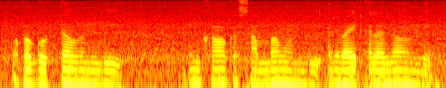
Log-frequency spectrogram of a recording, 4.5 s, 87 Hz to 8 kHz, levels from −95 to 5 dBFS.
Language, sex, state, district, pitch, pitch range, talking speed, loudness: Telugu, male, Telangana, Hyderabad, 110 Hz, 105-115 Hz, 160 wpm, -18 LUFS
